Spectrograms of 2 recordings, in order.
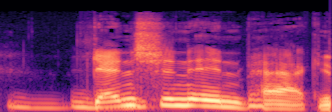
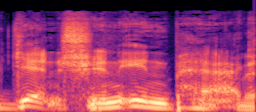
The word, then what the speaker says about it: Genshin Impact: Fortnite and Genshin Impact. – You didn't say that right. You got a Genshin Impact. – Genshin Impact. – There we go.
